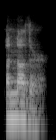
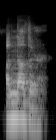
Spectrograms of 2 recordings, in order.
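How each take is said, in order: The two takes are said the same way.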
